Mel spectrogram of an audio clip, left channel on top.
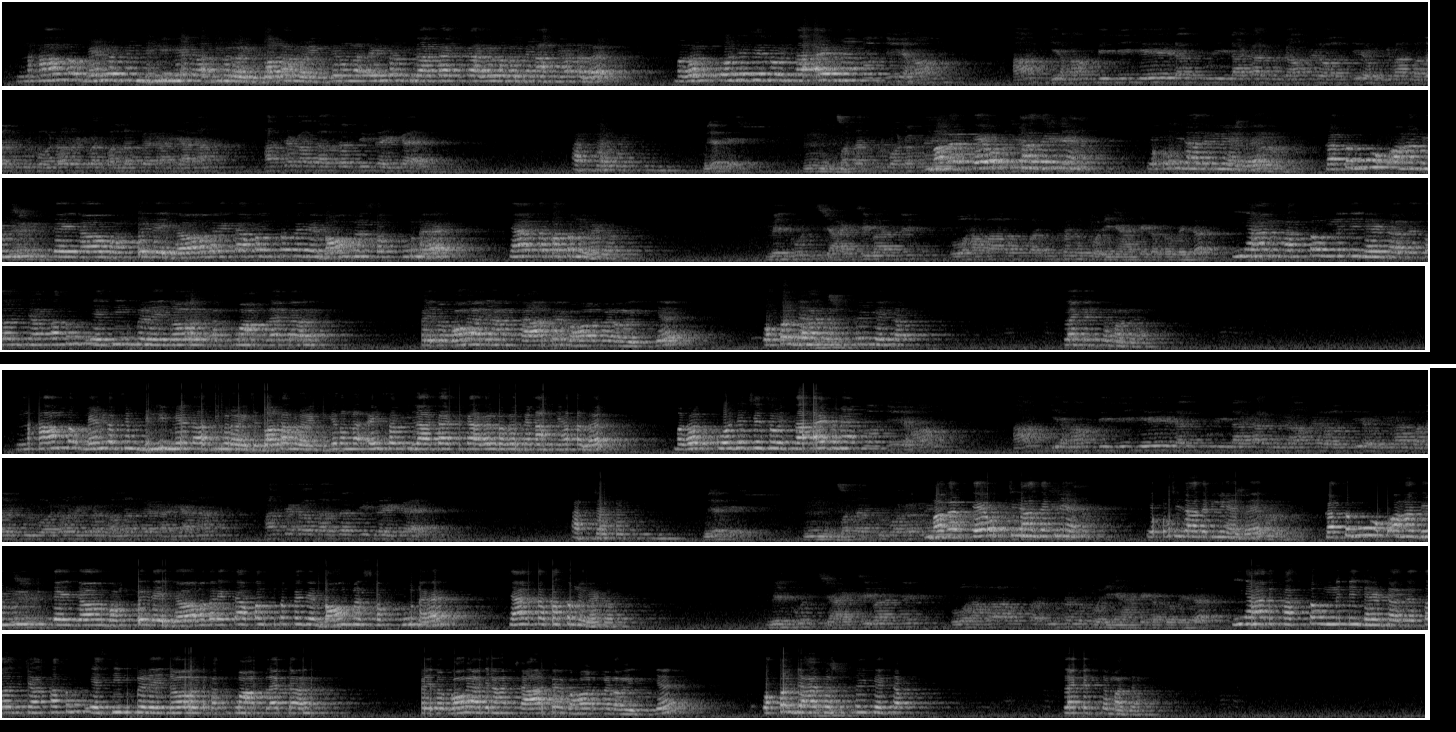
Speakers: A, on the right; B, on the left.
A: ना हम मेन गप छै न दिल्ली मेन अथी मे रहे छै द्वारका में रहे छै तऽ हमरा एह सब इलाका केँ अगल बगल केँ नाम बुझल अइ। मगर ओ जे छै से ओ साड ना
B: जी हम हम हम दिल्ली केँ रंगपुरी इलाका गुरगाँव में रहल छी औ ओइ केँ बाद बादरपुर बॉर्डर ओइ केँ बाद बल्लभगढ़ हरियाणा हर जगह ओ दस दस दिन रहि कऽ ऐल छैय
A: अच्छा <unintelligible>
B: बुझलियै हु बदरपुर बॉर्डर में
A: मगर एगो
B: हमर
A: चीज अहाँ
B: खास
A: देखने
B: रिलेशन
A: एगो चीज अहाँ देखने हेब
B: हँ
A: <inaudible> कतबु अहाँ दिल्ली
B: हँ
A: म रैह जाउ रैह जा मगर एकटा अपन सब केँ जे गाँव में सुकून अय से <unintelligible> कतौ नैभेटत।
B: बिल्कुल जाहिर सी बात छै ओ हवा ओ प्रदूषण ओ थोड़ी न अहाँकेँ कतौ भेटत।
A: ई अहाँ कऽ कतौ नै भेटत एत जे छै अहाँ कतबु ए सी मे रहि जाउ कतबु अहाँ फ्लैट जाउ, गाँव अहाँ चार केँ घर में रहे छियै ओकर जे अहाँ
B: हूँ
A: कऽ सुते कऽ एकटा मजा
